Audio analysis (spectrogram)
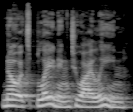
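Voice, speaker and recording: Creepy deep slow ghost thing, blunt broken sentences, menacing, audio drama. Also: female voice, a little mellow, distant mic. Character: menacing ghostly creature hungry to hunt and sacrifice.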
